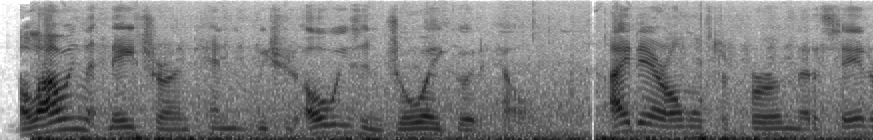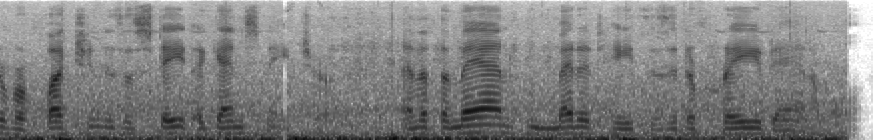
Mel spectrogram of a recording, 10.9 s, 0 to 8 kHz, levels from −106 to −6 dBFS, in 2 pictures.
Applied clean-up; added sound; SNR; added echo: none; Bird vocalization, bird call, bird song; 0 dB; none.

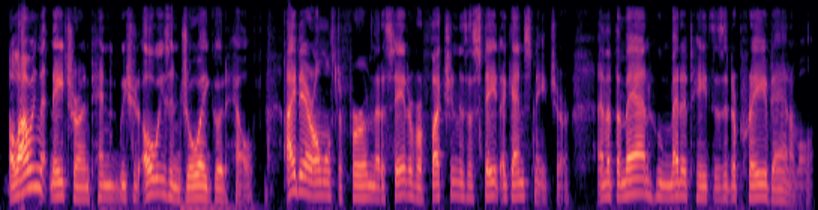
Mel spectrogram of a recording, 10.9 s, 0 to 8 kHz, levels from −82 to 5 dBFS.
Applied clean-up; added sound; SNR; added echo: none; none; none; none.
